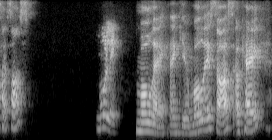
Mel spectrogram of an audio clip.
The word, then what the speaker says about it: mole: you said it's called um how do you pronounce that sauce mole thank you mole sauce okay and and what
